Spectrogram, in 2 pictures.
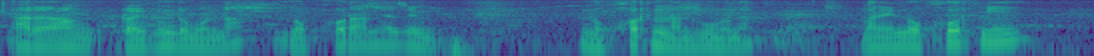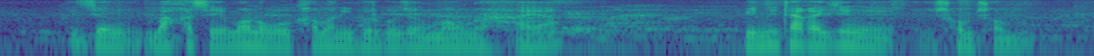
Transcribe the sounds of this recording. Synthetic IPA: a̰ɾɯaŋdɔjbɯŋdɔmɔnːanɔkʰɔɾamazɯŋ | nɔkʰɔɾnanbuŋɯna | manajnɔkʰɔɾni | zɯŋmakʰasemawnɔŋɡɯkʰamanibʰɯɾɡɯzɯŋmawnahaja | b̥inːitʰakajzɯŋɯ | sɔmsɔm

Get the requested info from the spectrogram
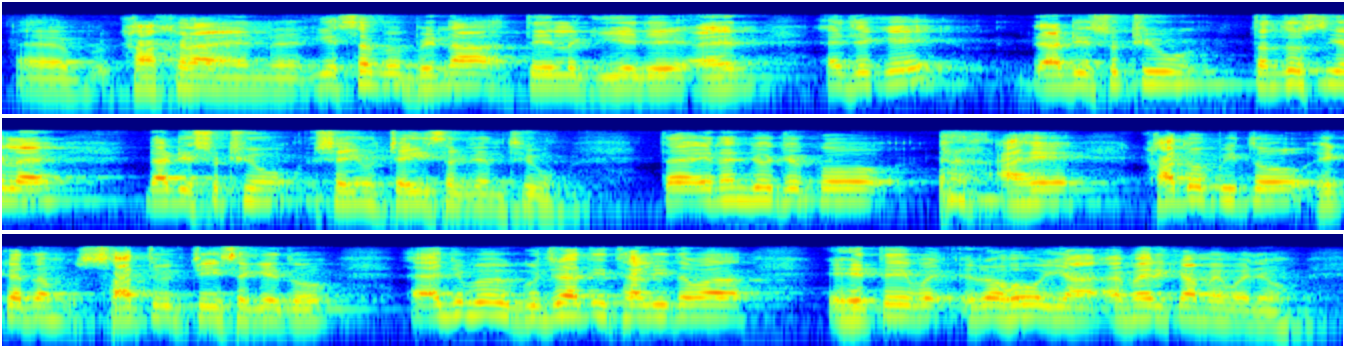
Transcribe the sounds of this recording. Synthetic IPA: kʰaːxʰɾaːɦɪnɪ̆ɪɦesɐbʱbɪnat̪eːlɡiəd͡ʑeaːɦɪnɪ̆ | ɛ̃ːd͡ʑeːke | ɗaːɖʱisʊʈʰijũt̪ɐ̃nd̪ʊɾʊst̪iəlaːɪɗaːɖʱisʊʈʰijũʃɐjũt͡ɕɐisɐɡʱd͡ʑənɪ̆t̪ʰijũː | t̪ɐɪn̤ənɪ̆d͡ʑoːd͡ʑeːko | aːɦekʰaːd̪opit̪ʰoɦɪkɐd̪əmsaːt̪ʋɪk̚t͡ɕɐisɐɡʱet̪ʰo | ɛ̃ːɐʄʊ̆bɪɡʊd͡ʑɾaːt̪it̪ʰaːlit̪ɐʋa | ɦɪt̪eɾɐɦojaɐmeːɾɪkamẽʋɐɲoː

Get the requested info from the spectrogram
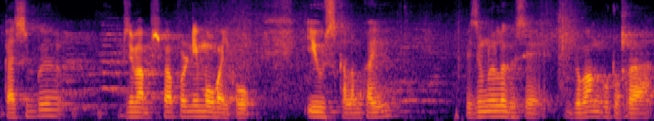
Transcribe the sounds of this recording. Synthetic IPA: ɡasibɯ | zimapi̥spapʰɯɾnimobajlkʰow | iuskalamkʰaji | b̥iziŋnɯlɯɡɯseɡɯbaŋɡutupʰɾa

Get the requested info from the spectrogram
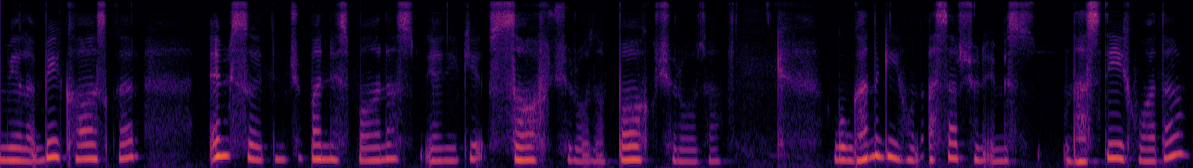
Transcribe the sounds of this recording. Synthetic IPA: meːlɐːbeːkʰaːskɐɾ | emsɨːt̪int͡ʃʰupɐnispaːnɐsjaːniːkisaːft͡ʃʰuɾoːzaːpaːkʰt͡ʃʰuɾoːzaː | ɡuɡʱɐnd̪ɡiːɦũnd̪ɐsɐɾt͡ʃʰunḛmis | nɐsd̪iːkʰʋaːt̪aː

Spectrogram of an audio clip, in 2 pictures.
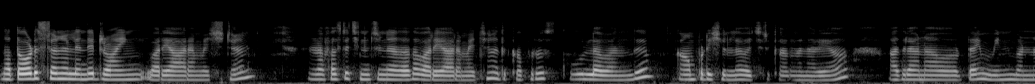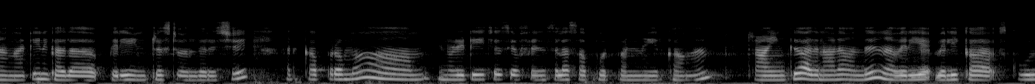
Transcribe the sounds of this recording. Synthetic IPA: nãːt̪oːɽɐsʈɐnɐlɾɯnd̪ɯɖɾaːjɪŋɡʋɐɾɐjaːɾɐmɪt͡ʃːʈːɛ̃ | nãːfɐsʈːɯt͡ʃɪnːɐt͡ʃːɪnːɐɐðaːðaʋɐɾɐjaːɾɐmɪt͡ʃːɛ̃ɐðɯkːɐpːɯɾɔ̃skuːlːɐʋɐnd̪ɯ | kaːmpɪʈɪʂɐnlaːʋɐt͡ʃːɪɾɯkːaːŋɡɐnɪɾɐjaːɐðɪlaːnãːɾʈɐɪmʋɪnpɐɳːaːmaːʈːĩɛnɐkːɯɐðɪlɐpɛɾɪjɐɪɳʈɾɛsʈɯʋɐnd̪ɪɾɯt͡ʃːɯ | ɐðɯkːɐpːɯɾɐmaːɛnːoːɽɐjɐʈiːt͡ʃːɐɾsjafɾɛnsɛlãːsɐpːoːɾʈ̚pɐɳːɯɪɾɯkːaːŋɡɐ | ɖɾaːjɪŋɯɐðɐnaːlɐʋɐnd̪ɯnãːʋɛɾɪjɐʋɛlɪkaːskuːl

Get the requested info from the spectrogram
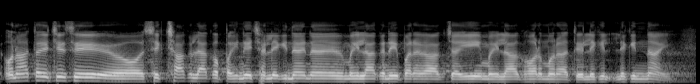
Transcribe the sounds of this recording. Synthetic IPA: ʊnãt̪əet͡ʃesesɪk̚t͡ʃʰakelakəpəɦinet͡ʃʰɛlekinːainaməɦɪlakenɐĩpəɾabakt͡ʃaːɦiməɦilaɡʱɔɾmẽɾəɦt̪elkilekinːai

